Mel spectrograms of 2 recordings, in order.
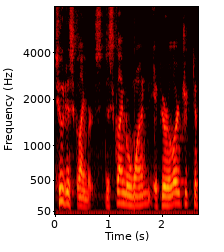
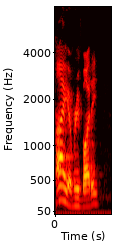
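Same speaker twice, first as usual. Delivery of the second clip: put-on old radio voice, louder; 2 semitones lower, 5 dB louder than usual. Recalling how he talked when he was just starting in radio: his old radio voice. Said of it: "I used to talk like this".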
